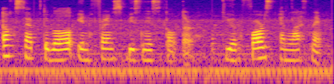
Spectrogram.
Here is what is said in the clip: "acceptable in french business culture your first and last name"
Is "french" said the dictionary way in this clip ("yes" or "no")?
no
